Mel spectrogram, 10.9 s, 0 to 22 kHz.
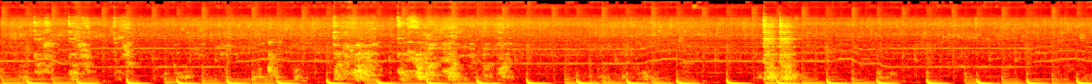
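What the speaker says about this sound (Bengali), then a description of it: "তো এই তো দেখো আমার মশলাটা কষানো হয়ে গেছে, আরও 2 মিনিটের মতো আমি কষাই নেব।" Masala sautéing in oil for pointed gourd vorta, a steady bright sizzle under regular scraping strokes of a spatula against the pan, close, with a few louder clattering bursts and no talk.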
